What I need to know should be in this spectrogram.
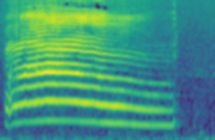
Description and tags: Unsatisfied cat complaints to his owner.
